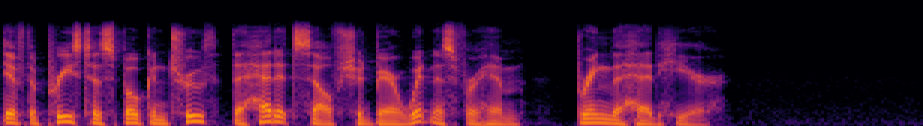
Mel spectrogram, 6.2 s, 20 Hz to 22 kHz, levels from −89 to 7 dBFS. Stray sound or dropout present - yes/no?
no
